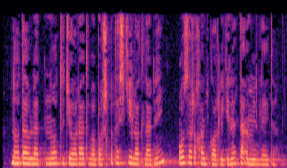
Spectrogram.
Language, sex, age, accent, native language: Uzbek, female, 18-24, Qashqadaryo, Uzbek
